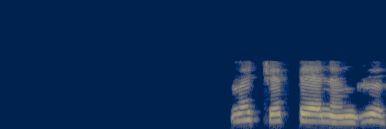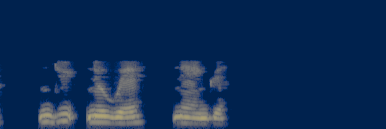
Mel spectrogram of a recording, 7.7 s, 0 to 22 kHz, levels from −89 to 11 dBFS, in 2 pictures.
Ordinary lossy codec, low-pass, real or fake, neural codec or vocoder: MP3, 32 kbps; 3.6 kHz; real; none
